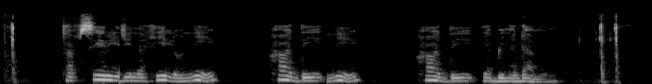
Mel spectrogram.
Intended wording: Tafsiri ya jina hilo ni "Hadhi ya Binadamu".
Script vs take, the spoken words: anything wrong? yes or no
yes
